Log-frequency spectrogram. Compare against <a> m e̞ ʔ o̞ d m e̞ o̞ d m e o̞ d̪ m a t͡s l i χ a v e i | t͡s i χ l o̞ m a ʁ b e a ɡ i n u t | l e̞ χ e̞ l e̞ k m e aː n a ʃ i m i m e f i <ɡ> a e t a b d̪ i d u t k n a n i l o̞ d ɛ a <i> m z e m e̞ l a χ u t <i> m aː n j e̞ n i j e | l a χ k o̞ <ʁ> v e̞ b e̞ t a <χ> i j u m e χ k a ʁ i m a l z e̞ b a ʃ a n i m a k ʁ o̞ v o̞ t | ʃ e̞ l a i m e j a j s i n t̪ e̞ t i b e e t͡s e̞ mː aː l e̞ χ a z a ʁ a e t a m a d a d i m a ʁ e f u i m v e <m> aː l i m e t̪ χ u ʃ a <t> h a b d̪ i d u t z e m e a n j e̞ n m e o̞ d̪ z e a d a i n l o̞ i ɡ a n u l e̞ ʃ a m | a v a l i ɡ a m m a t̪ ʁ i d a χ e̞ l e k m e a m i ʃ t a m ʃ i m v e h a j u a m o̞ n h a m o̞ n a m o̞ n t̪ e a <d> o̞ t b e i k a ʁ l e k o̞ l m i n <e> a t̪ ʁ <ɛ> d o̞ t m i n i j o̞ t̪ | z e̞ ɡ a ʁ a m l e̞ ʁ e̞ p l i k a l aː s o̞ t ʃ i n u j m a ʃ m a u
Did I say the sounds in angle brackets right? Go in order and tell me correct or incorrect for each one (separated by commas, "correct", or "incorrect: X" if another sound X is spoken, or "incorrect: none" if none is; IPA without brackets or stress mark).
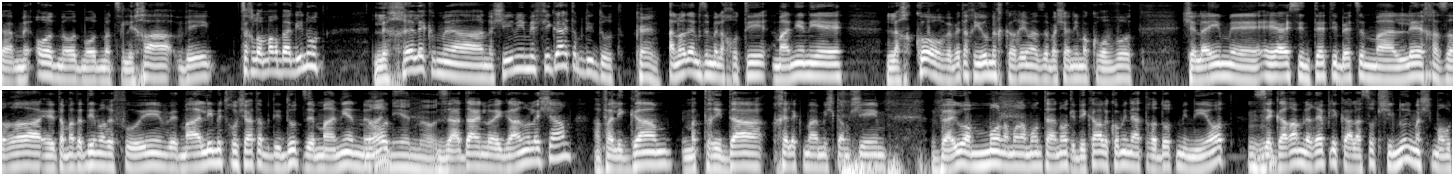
correct, correct, correct, correct, correct, correct, correct, correct, incorrect: n, correct, incorrect: a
